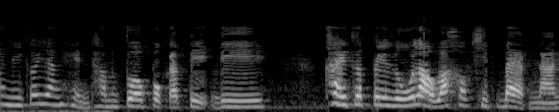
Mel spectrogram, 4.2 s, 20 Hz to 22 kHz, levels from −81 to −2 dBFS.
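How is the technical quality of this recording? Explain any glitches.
The quality is fairly rough: the whole clip carries heavy codec damage, and the sound shifts character early on.

For the full length, the treble in the speech has a gritty, metallic edge, and the s sounds come out lispy. That's likely HE-AAC compression. The codec only really encodes the lower band and fakes the top end by copying lower bands upward under a coarse envelope, so the harmonics up there don't line up. The damage here is heavy, which fits a very low bitrate, somewhere around 16 kbps.

From about 0.84 s to the end, the tone turns duller and boxier. There's no gap at the switch, but nothing survives above 8.1 kHz, the level moves by a few dB, and a faint new noise floor sits well below the speech. That pattern likely comes from the input being switched to a poorer device partway through, one with a narrower band and its own tone and noise.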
